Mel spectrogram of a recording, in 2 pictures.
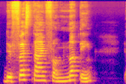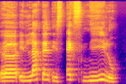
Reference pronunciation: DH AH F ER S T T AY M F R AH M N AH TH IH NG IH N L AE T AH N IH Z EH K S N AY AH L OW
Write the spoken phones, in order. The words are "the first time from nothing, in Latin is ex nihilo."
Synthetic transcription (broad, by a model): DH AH F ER S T T AY M F R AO M N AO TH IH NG IH N L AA T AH N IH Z EH K S N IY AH L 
